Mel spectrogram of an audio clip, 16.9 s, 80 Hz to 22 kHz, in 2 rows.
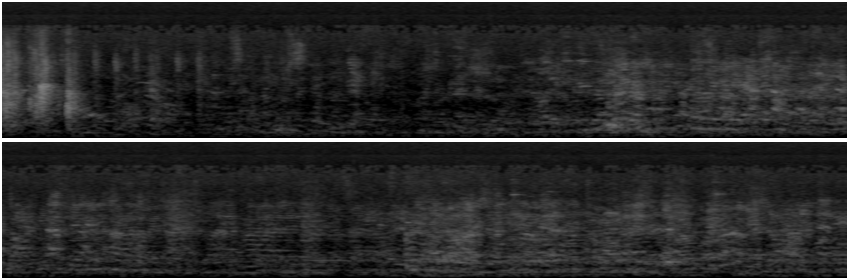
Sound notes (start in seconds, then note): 0.0 applause; 1.1 general chatter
